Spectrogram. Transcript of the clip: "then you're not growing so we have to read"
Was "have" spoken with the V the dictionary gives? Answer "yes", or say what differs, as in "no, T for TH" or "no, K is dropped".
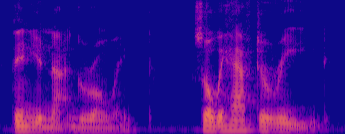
no, F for V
